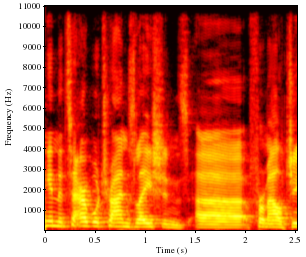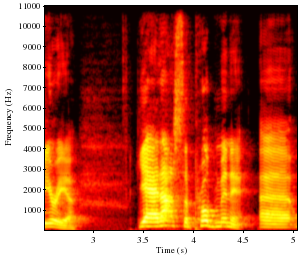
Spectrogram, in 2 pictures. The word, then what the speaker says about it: Alger: Claire Angelina says similar story in Algiers, capital of Algeria. Is it Algiers? How do you say Algiers in French? Oh, Alger. It's not Algiers.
